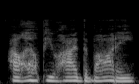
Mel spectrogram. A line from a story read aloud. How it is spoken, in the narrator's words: I whispered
